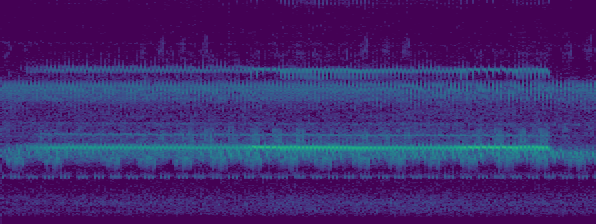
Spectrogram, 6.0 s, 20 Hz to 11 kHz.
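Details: Crickets, bell crickets among them, recorded in Narita, Chiba Prefecture, Japan, on a TASCAM Portacapture X8: a dense, high, continuous shimmering chorus, with one louder, rapidly pulsed trill rising above it midway and then cutting off near the end.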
